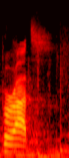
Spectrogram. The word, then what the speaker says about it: Barats: Yeah, but going back to the previous topic, Barats. Barats. Wait, Barats rhymes with? Strats, right?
